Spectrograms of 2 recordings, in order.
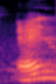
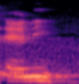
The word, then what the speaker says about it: Anne: देखिए, एन वॉज, देखो इसके दो चारण करते लोग, कुछ तो बोलते से एनी और कुछ बोलते से एन, तो दोनों में से कोई भी प्रोनाउंस आप कर सकते हैं।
